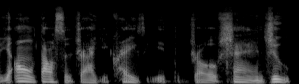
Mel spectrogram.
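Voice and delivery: low, soft, rapper's murmur. Retold or imitated. Host quoting a rapper's line to his live audience, a soft low rapper's murmur. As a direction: lay it down quiet like a menacing rap bar.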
